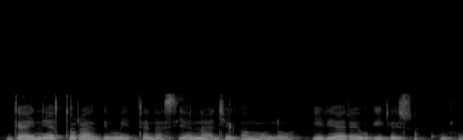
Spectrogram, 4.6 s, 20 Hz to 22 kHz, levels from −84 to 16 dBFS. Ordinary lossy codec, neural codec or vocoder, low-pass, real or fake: none; none; 7.2 kHz; real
